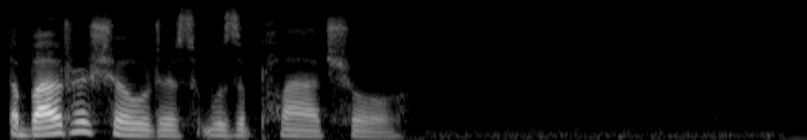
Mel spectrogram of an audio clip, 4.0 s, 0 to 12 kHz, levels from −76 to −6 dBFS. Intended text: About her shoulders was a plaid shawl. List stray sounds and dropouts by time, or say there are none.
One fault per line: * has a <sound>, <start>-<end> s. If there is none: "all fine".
all fine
